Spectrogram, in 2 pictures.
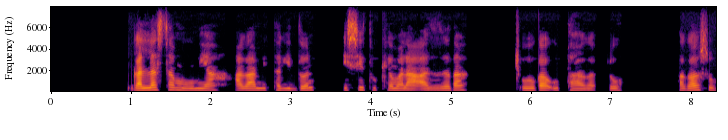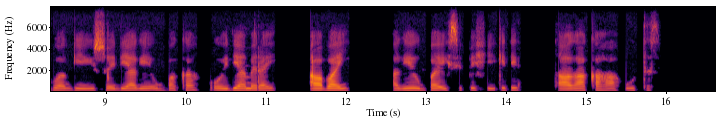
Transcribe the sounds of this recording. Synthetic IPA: ɡɐlːɐsːɐmuːmɪjaːhɐɡaːmɪt̪ːɐɡɪd̪ːɔn | ɪsːɪt̪ʊkʰːɛmɐlaːɐzɐzɐd̪ɐ | t͡ʃʼoːɡɐʊt̪ːaːɡɐt͡ʃʼɔ | hɐɡaːsʊɦʊwɐɡiːɡɪsːɔjd̪ɪjaːɡe̞ːʊbːɐkːɐɔjd̪ɪjaːmɛɾɐj | ɐbɐj | hɐɡe̞ːʊbːɐjɪsːɪpːɛʃiːkʼɪd̪ɪ | t̪aːɡaːkːɐhahuːt̪ːɛs

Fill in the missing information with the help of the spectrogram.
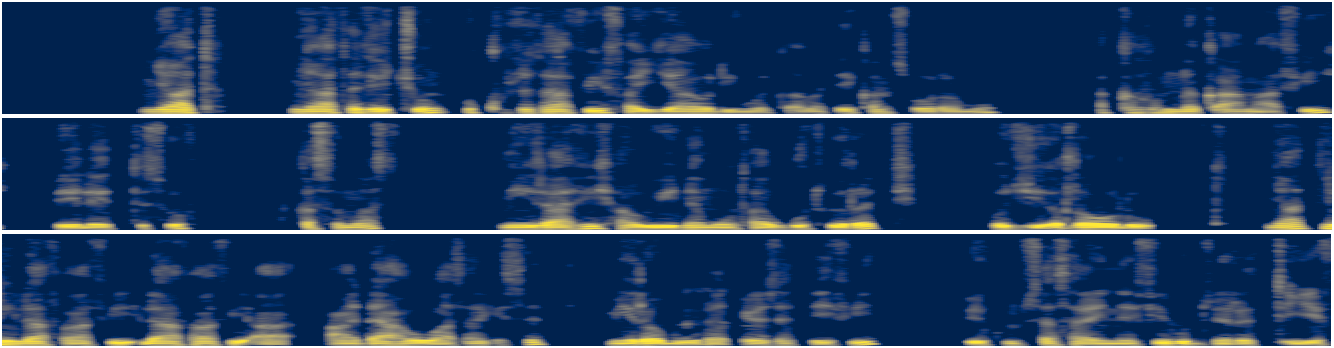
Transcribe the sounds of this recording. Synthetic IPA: ɲaːt̪ɐ̥ | ɲaːt̪ɐd͡ʒɛt͡ʃːuːnʊkːʊb̥sɔt̪aːfɪfɐjːaːwɐliːnwɐlkʼɐbɐt̪e̞ːkɐnso̞ːɾɐmuː | ʔɐkːɐɦʊmnɐkʼaːmaːfɪ | b̥e̞ːleːt̪ːɪsuːf | ʔɐkːɐsʊmɐs | miːɾaːfɪhɐwiːnɐmoːt̪ʰaːɡuːt̪ʰuːɪrːɐt̪ːɪ̥ | hɔd͡ʒiːɪrːɐwɔluː | ɲaːt̪nɪlɐfaːfɪlaːfaːfɪ | aːd̪aːhɐwːaːsaːkeːsːɐt̪ːɪ̥miːɾɐbuːɾaːpʼɪeːs̬ɐt̪eːfɪ | be̞ːkʊmsasaːjɪneːfɪɡʊd̪ːɪnɪrːɐt̪ːɪt̪ʼɪjːeːf

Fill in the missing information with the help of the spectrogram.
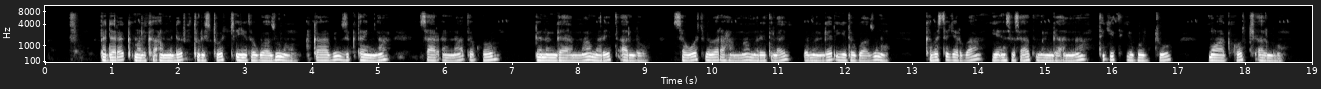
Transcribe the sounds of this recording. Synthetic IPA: b̥əd̪əɾəkʼməlkʰaʔamɨd̪ɨɾt̪ʰuɾist̪ʰo̞t͡ʃːɨjːɛt̪ʰəɡʷazunəwʔakʰːaβaβiwzɨkʼt̪ʰəɲːa | saɾɨnːat̪ʼɨkʼuɾ | d̪̥ɨnɨŋɡajamːaməɾe̞t̪ʰalːəhu | səwːo̞t͡ʃːbəβəɾaɦamːaməɾe̞t̪lajbəməŋɡəd̪ɨjːɛt̪ʰəɡʷazunəw | kʰəbət̪ʰəd͡ʒəɾbajɛɨnsɨsat̪məŋɡaʔɨnːat̪ʰʼɨkʼit̪jɛɡo̞d͡ʒːu | məwakʼəɾo̞t͡ʃːalːu

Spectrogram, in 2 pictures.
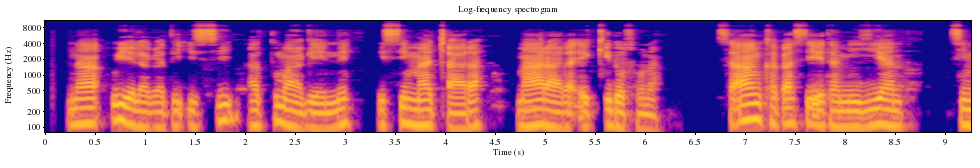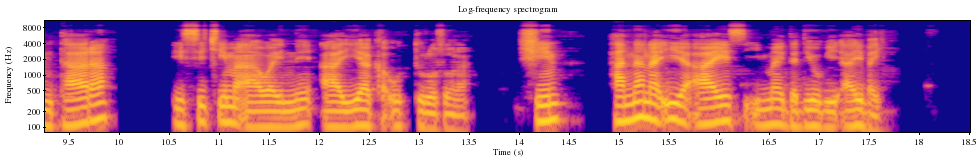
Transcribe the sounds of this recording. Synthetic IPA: naːʔʊjɛlɐɡɐt̪ɪʔɪsːɪɐt̪ːʊmaːɡe̞ːnːɛ | ɪsːɪmɐt͡ʃʼːaːɾɐ | maːɾaːɾɐʔɛkʼːɪd̪ɔsɔnɐ | sɐʔɐŋkːɐkʼɐsːɪɛt̪ɐmijːɪjɐn | sɪnt̪ːaːɾɐ | ʔɪsːɪt͡ʃʼɪmɐ̰ʔaːwɐjnːɛaːjɪjɐkʰːɐ̰ʔʊt̪ːɪɾɔsɔnɐ | ʃɪn | hɐnːɐnɐʔɪjɐʔaːjeːsːɪ̰ɪ̰mːɐjd̪ɐd̪ɪjoːɡeːʔɐjbɐj

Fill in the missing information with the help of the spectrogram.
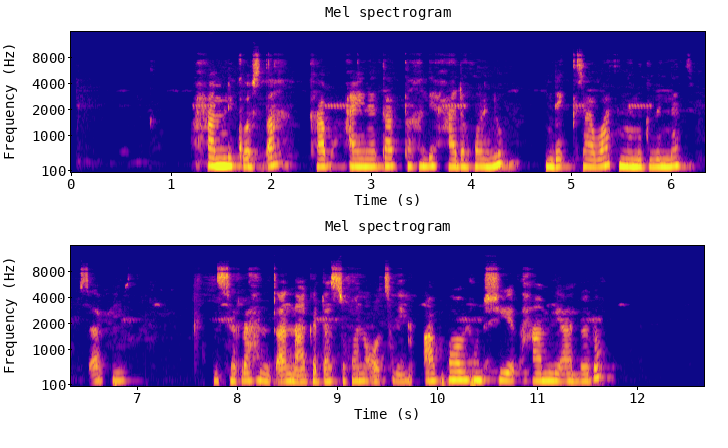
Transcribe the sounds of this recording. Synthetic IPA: ħamlikʼost̪ʼa | kʰaβʕajnɐt̪ʰat̪ʰːɨxliħad̪ɐxo̞jnu | nɨd̪ɐkʼːi̥sɐβat̪nɨmɨɡβɨnːɐt̪bɨsʼɐfi | zɨsɨrːaħnɨt̪ʼanːaːɡɐd̪asz̥ɨxo̞nɐkʼɐt͡sʼlɨjːuʔaβkɐβaβiħumʃijɛt̪ʼħamlialːɐd̪o

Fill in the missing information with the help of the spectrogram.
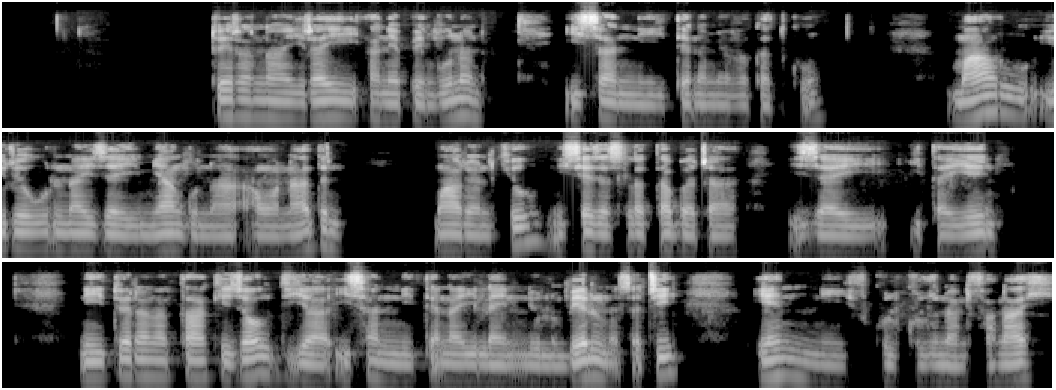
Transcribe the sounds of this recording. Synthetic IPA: t̪ueɾanəiɾajanapeŋɡunanə̥ | isanit̪enəmiavakad̪i̥kṵ | maɾuḭɾewulunəizajmiaŋɡunəa̰wanad̪ini̥ | maɾanikʰiunisezasilat̪abaʈ͡ʂə | ḭzajit̪aeni̥ | nit̪weɾanət̪akizawd̪iəʔḭsanːit̪enəilajniniulumbelunəsaʈ͡ʂi | eninifi̥kulukulunənifanaɦi̥

